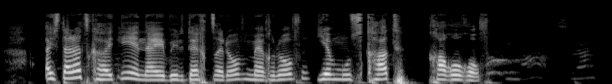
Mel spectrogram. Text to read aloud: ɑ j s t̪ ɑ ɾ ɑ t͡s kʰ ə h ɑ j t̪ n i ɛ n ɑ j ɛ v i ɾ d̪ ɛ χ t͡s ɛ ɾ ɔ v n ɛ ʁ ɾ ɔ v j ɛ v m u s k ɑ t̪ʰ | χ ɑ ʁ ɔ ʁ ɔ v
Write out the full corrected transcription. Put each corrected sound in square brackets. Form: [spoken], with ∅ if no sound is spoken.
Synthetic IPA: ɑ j s t̪ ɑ ɾ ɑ t͡s kʰ ə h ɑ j t̪ n i ɛ n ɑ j ɛ v i ɾ d̪ ɛ χ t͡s ɛ ɾ ɔ v [m] ɛ ʁ ɾ ɔ v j ɛ v m u s [kʰ] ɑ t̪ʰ | χ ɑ ʁ ɔ ʁ ɔ v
